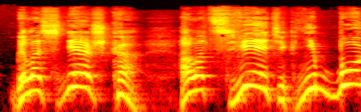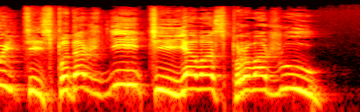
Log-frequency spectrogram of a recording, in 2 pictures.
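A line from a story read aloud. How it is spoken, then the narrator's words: Bear shouting after. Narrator (Russian): медведь крикнул им вслед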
